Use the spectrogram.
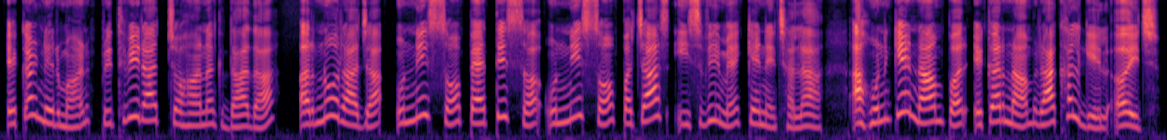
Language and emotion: Maithili, neutral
